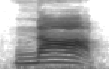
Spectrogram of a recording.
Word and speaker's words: knob: 자, 그리고 dresser, 서랍장, knob, K 발음 탈락, 손잡이란 뜻이고요.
